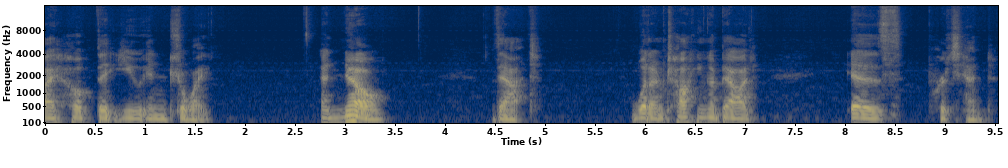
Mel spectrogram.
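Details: Adult speaker; no speech disorder.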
